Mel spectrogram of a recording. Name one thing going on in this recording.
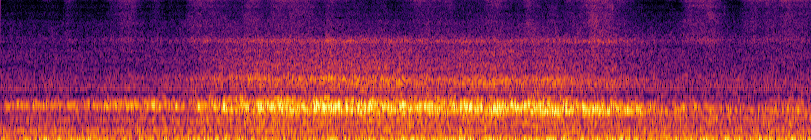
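A passing train rushes by close alongside with a brief whoosh.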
